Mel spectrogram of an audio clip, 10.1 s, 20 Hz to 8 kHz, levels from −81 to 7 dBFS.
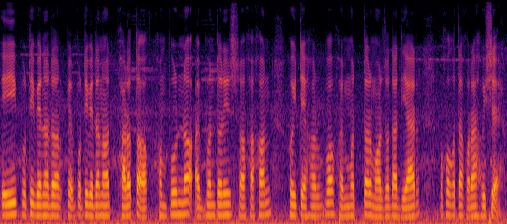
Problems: constant background noise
